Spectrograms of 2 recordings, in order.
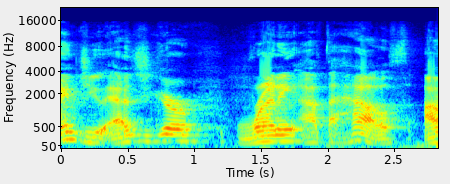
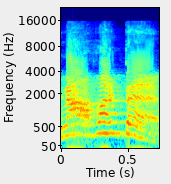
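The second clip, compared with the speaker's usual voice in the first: very high, shouted, dismissive brush-off; 13 semitones higher, 3 dB louder than usual. Retelling the other's refusal to come inside: imitating someone yelling back. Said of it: "You're yelling at me like".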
